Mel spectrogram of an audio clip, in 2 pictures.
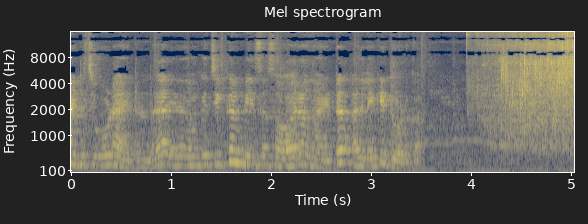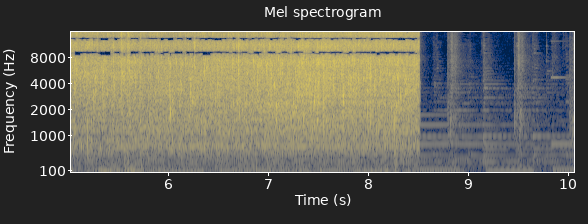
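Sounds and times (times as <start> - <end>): background music with low bass: 0.0 - 10.0
chicken sizzling in hot oil: 4.0 - 8.6.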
